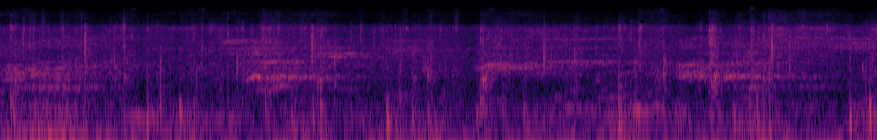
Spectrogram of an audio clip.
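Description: Footsteps of a person walking on an asphalt road, a regular step a little less than twice a second, with faint voices in the background.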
